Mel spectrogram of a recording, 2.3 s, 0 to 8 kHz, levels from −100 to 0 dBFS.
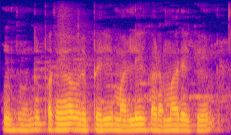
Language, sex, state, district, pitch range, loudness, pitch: Tamil, male, Tamil Nadu, Namakkal, 115-125 Hz, -15 LUFS, 120 Hz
